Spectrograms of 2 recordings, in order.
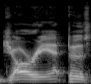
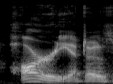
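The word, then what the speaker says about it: Jarritos: It just looked like Jarietos to me. I'm a redneck from Missouri, but I guess it's from Harietos with the H.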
